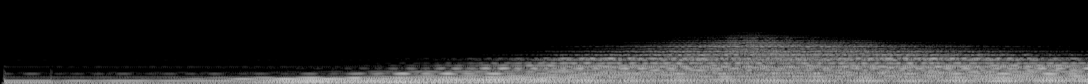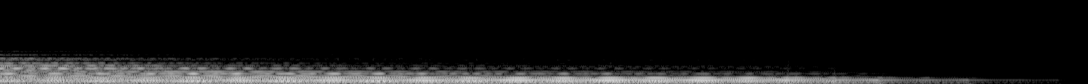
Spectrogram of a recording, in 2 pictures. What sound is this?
Warm retro synth opening filters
